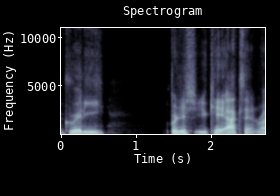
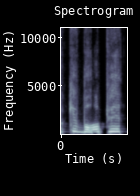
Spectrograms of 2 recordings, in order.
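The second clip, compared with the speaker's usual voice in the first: high, loud mock insult; hammed-up high-pitched name-calling; imitating Darren Till; 12 semitones higher, 4 dB louder than usual. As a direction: mimic an indignant fighter's outburst, pitched way up. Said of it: "Yeah, it's like".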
